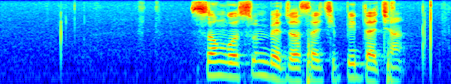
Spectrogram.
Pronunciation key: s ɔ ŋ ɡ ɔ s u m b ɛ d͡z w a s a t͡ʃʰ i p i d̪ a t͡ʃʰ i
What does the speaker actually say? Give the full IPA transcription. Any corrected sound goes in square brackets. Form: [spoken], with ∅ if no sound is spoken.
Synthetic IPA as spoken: s ɔ ŋ ɡ ɔ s u m b ɛ d͡z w a s a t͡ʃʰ i p i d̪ a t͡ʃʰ [a]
